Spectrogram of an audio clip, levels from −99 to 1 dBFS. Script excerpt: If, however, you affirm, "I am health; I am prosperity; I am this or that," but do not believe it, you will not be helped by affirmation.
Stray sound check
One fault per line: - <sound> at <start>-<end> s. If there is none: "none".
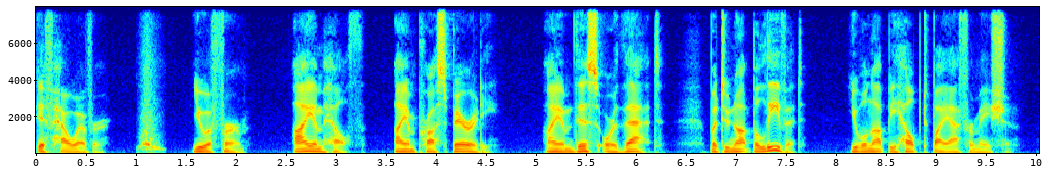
- whoosh at 1.0-1.3 s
